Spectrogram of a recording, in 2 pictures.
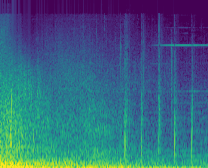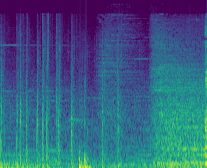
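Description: A Confringo spell explosion in Hogwarts Legacy, opening with a heavy roaring blast that decays into a series of sharp cracks and crackling debris, then a lingering rumble.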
